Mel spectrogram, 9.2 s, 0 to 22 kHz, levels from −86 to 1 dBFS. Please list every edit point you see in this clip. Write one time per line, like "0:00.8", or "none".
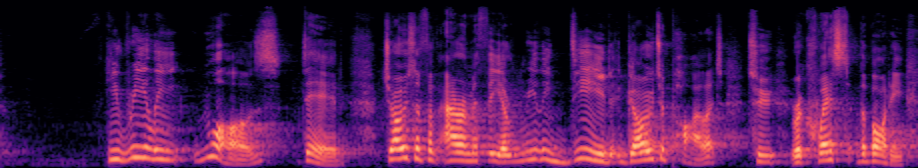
none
